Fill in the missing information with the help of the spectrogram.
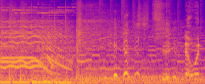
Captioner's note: giggling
